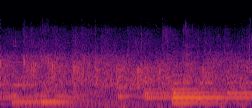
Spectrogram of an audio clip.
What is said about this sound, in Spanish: Así que dale fuerte el aplauso al Señor.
